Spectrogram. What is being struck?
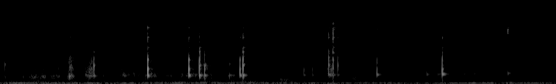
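Glass jar with metal screw lid.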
